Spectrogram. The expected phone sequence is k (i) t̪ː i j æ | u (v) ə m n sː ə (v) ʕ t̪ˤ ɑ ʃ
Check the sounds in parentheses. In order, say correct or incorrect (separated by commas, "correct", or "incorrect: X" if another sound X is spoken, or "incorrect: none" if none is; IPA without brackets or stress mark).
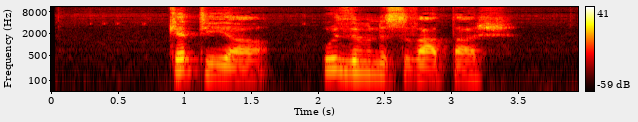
incorrect: æ, incorrect: ð, correct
